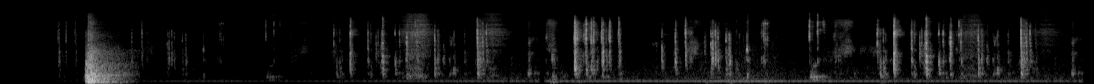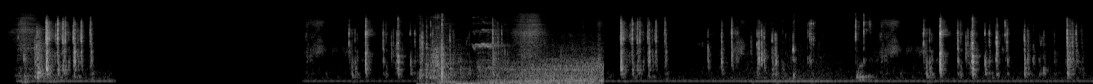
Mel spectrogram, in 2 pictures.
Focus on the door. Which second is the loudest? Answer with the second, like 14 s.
1 s.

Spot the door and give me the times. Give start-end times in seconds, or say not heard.
0.8-1.2, 11.2-11.6, 15.1-17.0.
